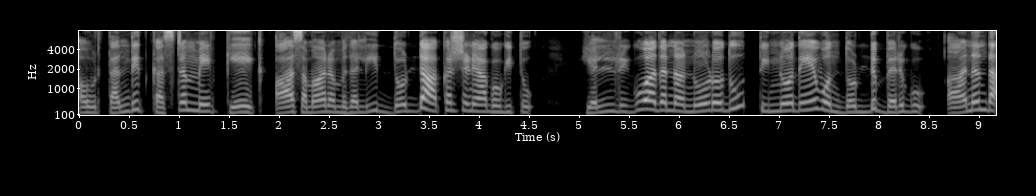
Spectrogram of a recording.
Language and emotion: Kannada, surprised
